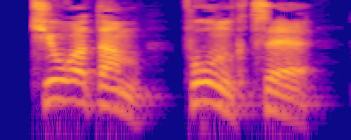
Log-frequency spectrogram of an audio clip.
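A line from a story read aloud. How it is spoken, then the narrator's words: Yelled. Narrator (Russian): заорал Хлебоводов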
